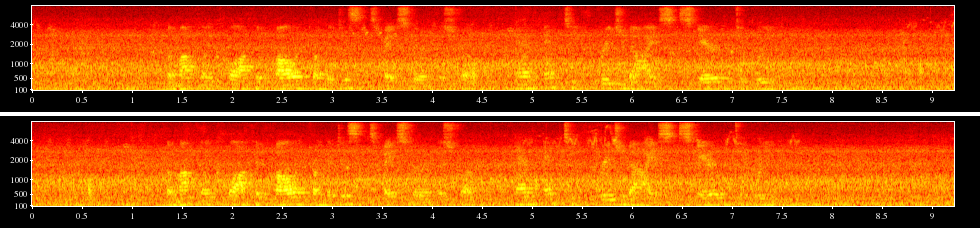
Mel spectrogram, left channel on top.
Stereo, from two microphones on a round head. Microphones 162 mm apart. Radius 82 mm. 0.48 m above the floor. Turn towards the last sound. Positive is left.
turn(degrees=-60)  # may be behind; listen again after turning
